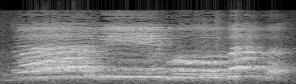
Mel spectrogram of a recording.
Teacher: Bertemunya antara bibir atas dan bawah dengan sedikit menekan keluar darinya huruf ba. Sedikit menekan, jangan ba, tapi ba, sekedar ba.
